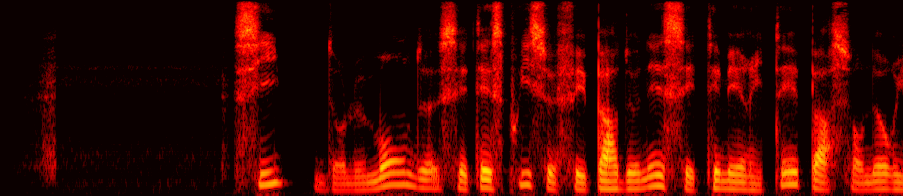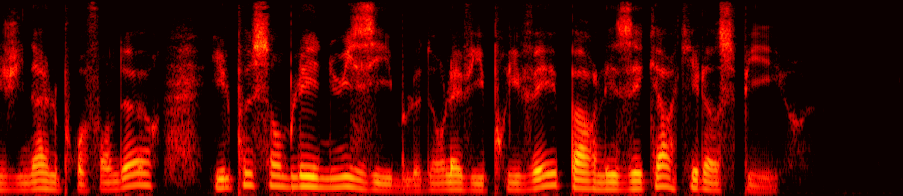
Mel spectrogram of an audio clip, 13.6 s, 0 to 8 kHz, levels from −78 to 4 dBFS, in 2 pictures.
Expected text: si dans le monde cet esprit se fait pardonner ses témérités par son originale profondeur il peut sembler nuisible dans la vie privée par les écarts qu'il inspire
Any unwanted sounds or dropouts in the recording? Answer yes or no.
no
